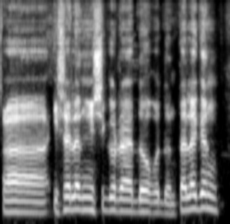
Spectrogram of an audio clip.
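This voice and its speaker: A man's voice: on the high side, fairly even intonation, fast talker, dry recording, clean studio sound. A middle-aged man, a radio DJ guest, chatting casually in a joking, rambling way, mixing in English and many fillers. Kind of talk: casual studio chat.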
